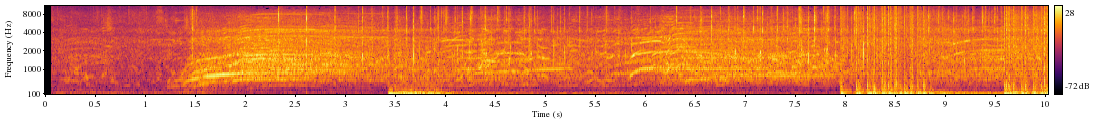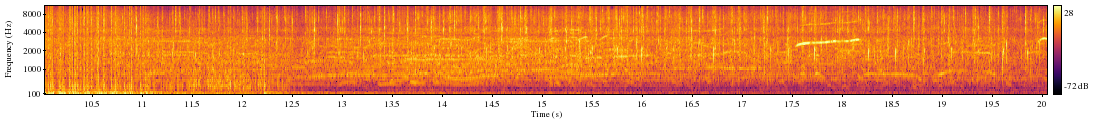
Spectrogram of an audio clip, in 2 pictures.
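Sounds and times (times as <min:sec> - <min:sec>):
crowd voices and cheers: 0:00.1 - 0:20.0
firework shells booming: 0:07.9 - 0:12.8.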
